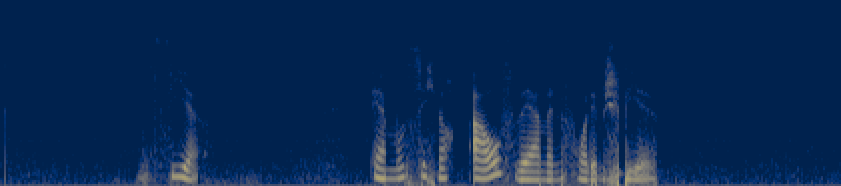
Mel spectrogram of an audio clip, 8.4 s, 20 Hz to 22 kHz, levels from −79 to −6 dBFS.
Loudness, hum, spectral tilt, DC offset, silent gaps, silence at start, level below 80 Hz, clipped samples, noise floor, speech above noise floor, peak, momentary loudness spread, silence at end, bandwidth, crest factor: -37 LUFS; none; -8 dB/octave; 0.1%; none; 1.4 s; -56 dBFS; under 0.1%; -67 dBFS; 32 dB; -16 dBFS; 15 LU; 1.85 s; 18.5 kHz; 24 dB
